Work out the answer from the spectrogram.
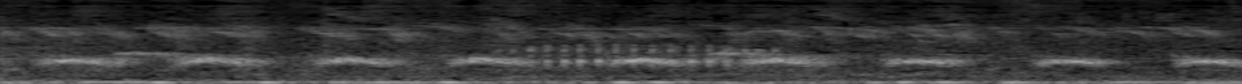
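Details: A local zebra dove (perkutut) of Indonesia sings a rare rhythm prized for its unique phrasing, used as a lure song. Steady mellow coos repeat in even succession, broken by a rapid rattling trill midway, over soft high chirping from other birds.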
